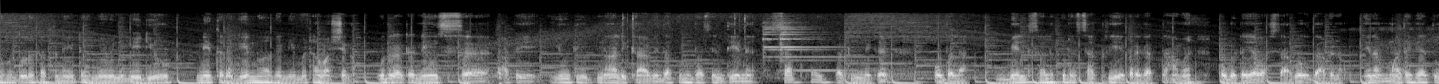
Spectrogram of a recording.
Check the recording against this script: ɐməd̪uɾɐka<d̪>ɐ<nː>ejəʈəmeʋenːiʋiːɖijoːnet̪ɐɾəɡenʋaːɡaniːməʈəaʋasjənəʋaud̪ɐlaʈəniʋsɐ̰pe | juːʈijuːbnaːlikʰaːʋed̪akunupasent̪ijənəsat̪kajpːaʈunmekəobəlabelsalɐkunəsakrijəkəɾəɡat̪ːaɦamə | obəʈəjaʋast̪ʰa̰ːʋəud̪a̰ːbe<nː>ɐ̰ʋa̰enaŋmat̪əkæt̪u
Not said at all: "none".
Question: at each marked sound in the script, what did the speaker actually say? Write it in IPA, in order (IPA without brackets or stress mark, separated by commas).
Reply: t̪, n, n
